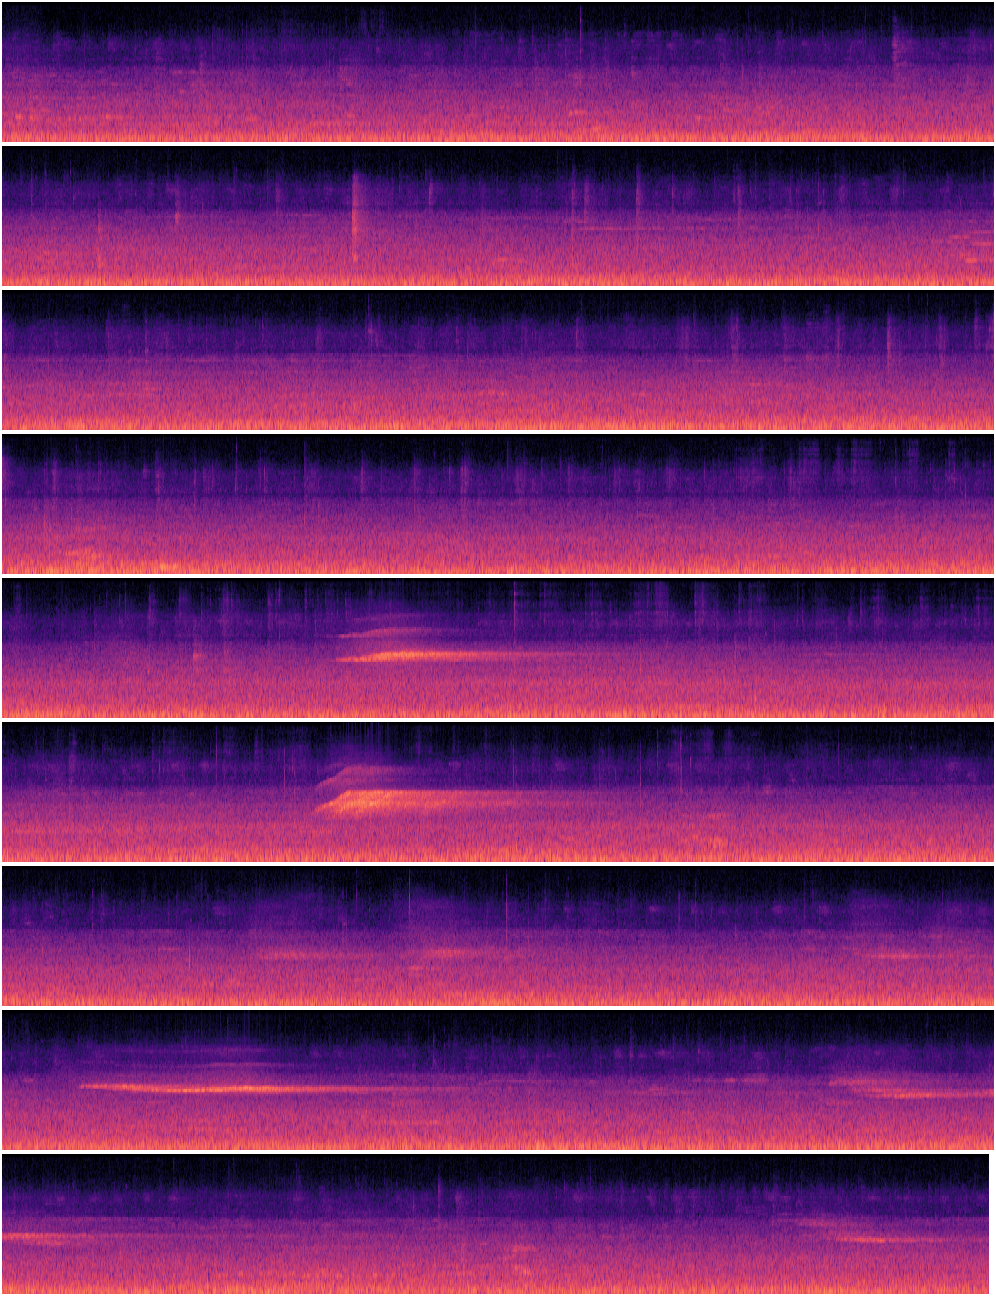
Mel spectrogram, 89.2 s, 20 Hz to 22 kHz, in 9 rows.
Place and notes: Bruno-Apitz-Straße, Berlin Buch - appartement building block, night ambience
night ambience within Plattenbau building block, voices, someone's whisteling
(SD702, Audio Technica BP4025)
